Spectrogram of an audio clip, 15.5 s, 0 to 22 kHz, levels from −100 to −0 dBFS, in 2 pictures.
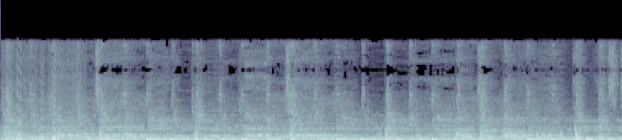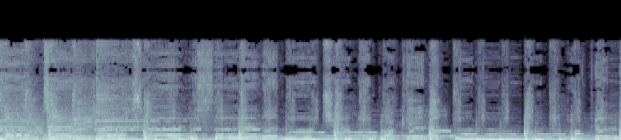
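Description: Buffer tearing affects the opening of the audio, from 0.0 to 1.08 s, as a rattling, robotic buzz at 345 Hz that sounds only while signal is present. The writing side and the playback side of a ring buffer have drifted into each other, so each short period mixes fresh audio with a large share left over from one lap earlier, a few milliseconds stale. The hard joins repeat at the buffer rate, which fits a 128-sample buffer.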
